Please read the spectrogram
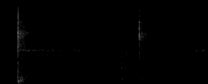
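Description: Two sharp clicks, the first just after the start and a smaller one about a second and a half in, from a small metal tool scraping dried oil paint from the neck and cap of a paint tube.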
